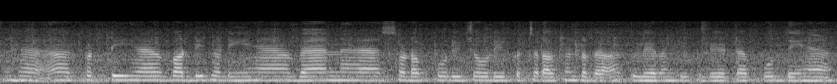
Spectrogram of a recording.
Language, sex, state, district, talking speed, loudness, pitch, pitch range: Hindi, female, Haryana, Jhajjar, 95 wpm, -16 LUFS, 185 Hz, 180-190 Hz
